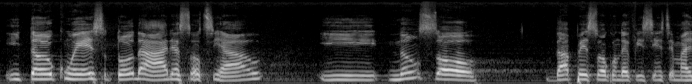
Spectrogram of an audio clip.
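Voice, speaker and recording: The voice is a woman's, fairly high in pitch. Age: 60s. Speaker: social worker. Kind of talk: talk. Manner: animated.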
